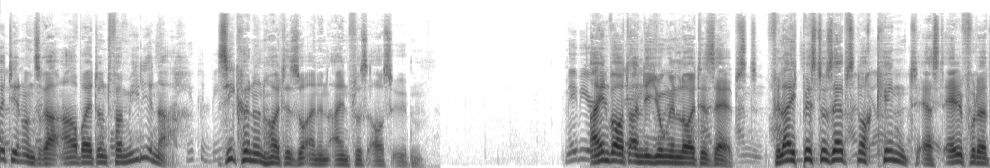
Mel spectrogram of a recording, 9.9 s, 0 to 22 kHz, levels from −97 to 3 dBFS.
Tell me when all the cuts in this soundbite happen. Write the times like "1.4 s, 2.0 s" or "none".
none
